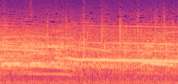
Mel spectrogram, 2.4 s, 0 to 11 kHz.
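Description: A roadside crowd in Italy cheers and shouts steadily for cyclist Gianni Bugno as he sets off on a 1994 Giro d'Italia time trial, a dense continuous roar with whistles cutting through.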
